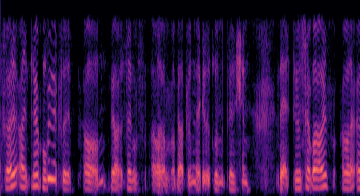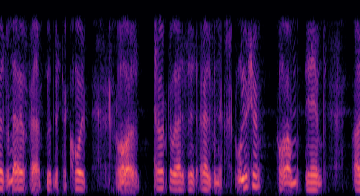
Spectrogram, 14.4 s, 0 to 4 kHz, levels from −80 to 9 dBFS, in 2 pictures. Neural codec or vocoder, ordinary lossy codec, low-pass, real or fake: autoencoder, 44.1 kHz, a latent of 192 numbers a frame, MeloTTS; AAC, 32 kbps; 3.6 kHz; fake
